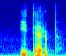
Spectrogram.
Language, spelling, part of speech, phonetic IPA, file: Polish, iterb, noun, [ˈitɛrp], Pl-iterb.ogg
